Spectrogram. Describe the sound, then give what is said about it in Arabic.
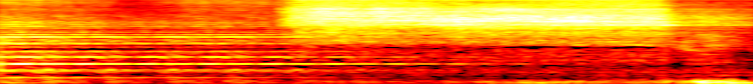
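A snake's hiss, loud, steady and breathy, sets in abruptly and holds for about two seconds before cutting off. A faint low hum sits beneath it, and a soft low thump comes near the end. “اسمع الحية قوية أنت قوية حية قوية صح حية قوية”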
